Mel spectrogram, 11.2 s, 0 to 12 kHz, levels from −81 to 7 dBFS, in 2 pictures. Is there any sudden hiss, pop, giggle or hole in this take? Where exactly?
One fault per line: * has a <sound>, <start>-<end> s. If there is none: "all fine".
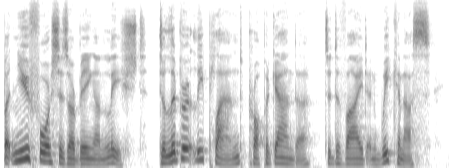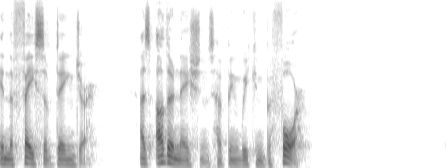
all fine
